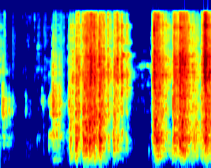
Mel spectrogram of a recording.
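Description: Metal folding chair being set down and shifted on a concrete driveway: two scraping clatters, one about half a second in and a louder one about a second later.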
